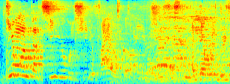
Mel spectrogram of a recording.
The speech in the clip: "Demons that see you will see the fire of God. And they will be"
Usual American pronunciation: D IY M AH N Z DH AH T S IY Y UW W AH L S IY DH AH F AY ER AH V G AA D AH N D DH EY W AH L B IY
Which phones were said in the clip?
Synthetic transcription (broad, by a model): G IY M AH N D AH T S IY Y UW W AH L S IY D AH F AY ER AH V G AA AH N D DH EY W AH L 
